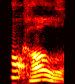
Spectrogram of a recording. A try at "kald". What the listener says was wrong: Cold. Don't pronounce the D at the end.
